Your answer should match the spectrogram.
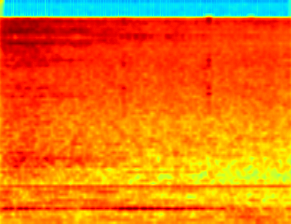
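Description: A steady low droning tone over a constant electrical hum, the drone cutting out near the end.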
